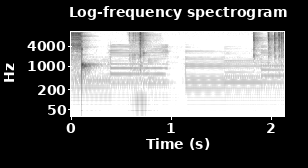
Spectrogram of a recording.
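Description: Motion-graphics intro sound effects over background music: a sharp pop just after the start and a softer thud with a click a little over half a second in. The music drops out for a moment about a second in, then returns with held notes.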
